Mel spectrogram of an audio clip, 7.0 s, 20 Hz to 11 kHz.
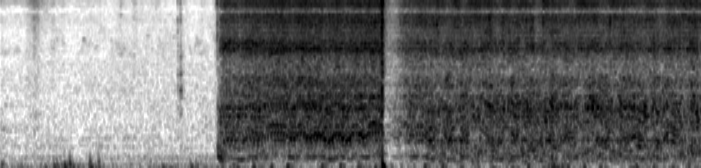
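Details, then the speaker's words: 1950 Chevy 3100 truck six-cylinder, sitting engine, starting fluid sprayed in: even starter churn for several seconds with one sharp pop, nearly fires but never catches; long cranking, no start, starter possibly overheated and no longer engaging. "I think she's cooked. All right, well, we're gonna let it cool off a little bit, that starter. We might have just cooked the starter because I can't get it to engage at all."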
